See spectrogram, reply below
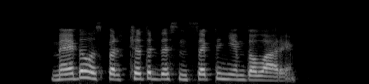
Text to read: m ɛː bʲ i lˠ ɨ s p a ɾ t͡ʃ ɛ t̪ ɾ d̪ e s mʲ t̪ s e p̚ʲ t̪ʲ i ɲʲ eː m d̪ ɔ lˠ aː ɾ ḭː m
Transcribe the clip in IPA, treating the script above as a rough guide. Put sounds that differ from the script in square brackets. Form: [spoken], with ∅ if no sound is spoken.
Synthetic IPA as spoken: m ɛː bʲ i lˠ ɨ s p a ɾ t͡ʃ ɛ t̪ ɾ d̪ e s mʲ t̪ s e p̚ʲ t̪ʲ i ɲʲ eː m d̪ ɔ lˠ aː ɾ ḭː m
